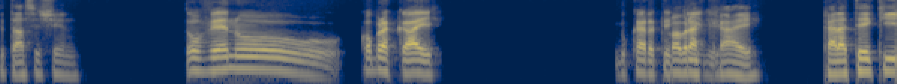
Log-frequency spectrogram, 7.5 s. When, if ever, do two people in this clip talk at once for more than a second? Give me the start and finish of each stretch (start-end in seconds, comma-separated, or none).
none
